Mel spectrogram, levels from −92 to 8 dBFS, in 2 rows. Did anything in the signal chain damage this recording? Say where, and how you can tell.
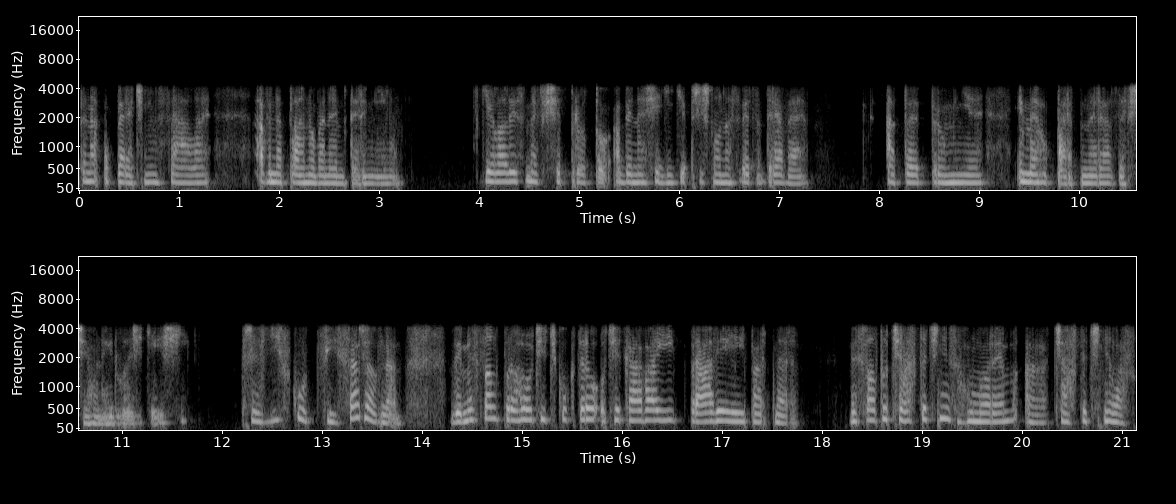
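Yes. Opus voice compression damages the speech at the codec stage for the whole clip. Nothing is heard above about 4.3 kHz, so the sound is narrowband and muffled, and the speech comes out hoarse and slightly robotic. This points to Opus running its SILK linear-prediction coder at a very low bitrate, around 6 kbps, probably with long 60 ms frames. The band is narrowed and the excitation is coded so coarsely that the natural voicing texture is lost.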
